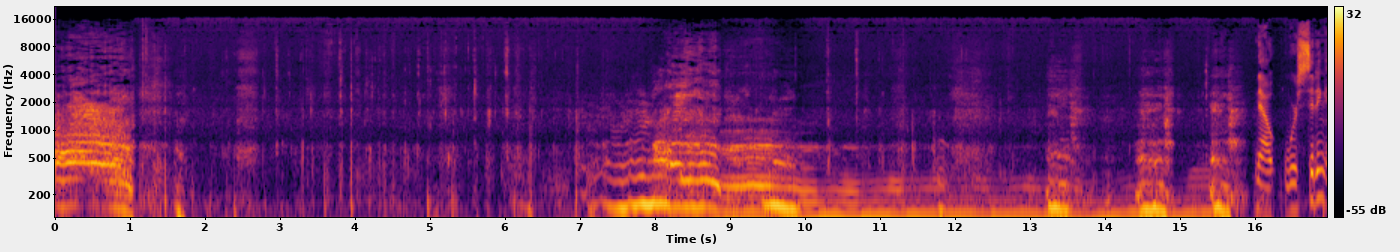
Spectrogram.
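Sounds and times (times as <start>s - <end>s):
grizzly bear roaring at a road-killed bison carcass in Yellowstone: 0.0s - 1.1s, 7.0s - 16.0s
speech: 16.5s - 16.9s.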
